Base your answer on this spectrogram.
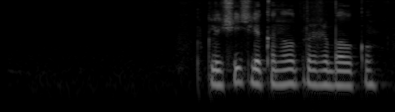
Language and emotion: Russian, neutral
